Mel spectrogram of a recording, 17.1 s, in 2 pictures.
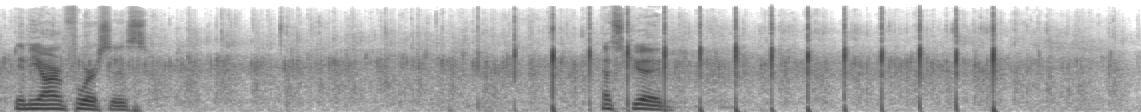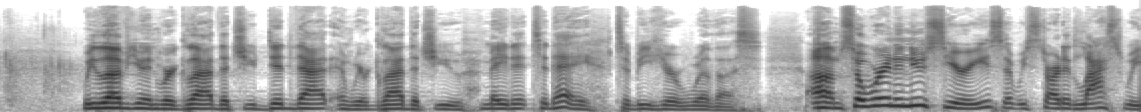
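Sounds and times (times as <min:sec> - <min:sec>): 
audience applause: 0:00.0 - 0:09.2
speech: 0:00.1 - 0:01.2, 0:04.5 - 0:05.2, 0:09.2 - 0:17.1.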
